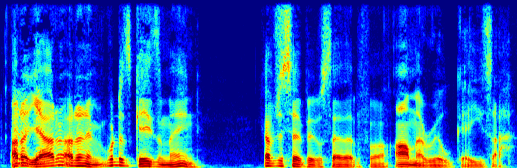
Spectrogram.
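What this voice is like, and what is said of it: Australian accent. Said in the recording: “Google has not figured out the Australian accent.”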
